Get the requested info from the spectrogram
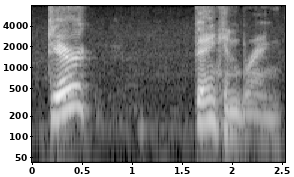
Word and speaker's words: Derek Dankenbring: We'll Derek Dankenbring.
